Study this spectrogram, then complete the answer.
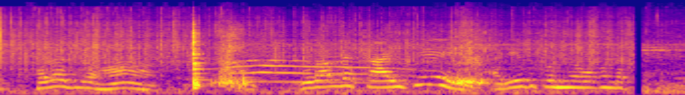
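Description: Chow mein stirred and mixed in a pan with tomato sauce, a soft sizzle and scraping of the noodles, with a sharp clack near the start, under continuous talking.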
